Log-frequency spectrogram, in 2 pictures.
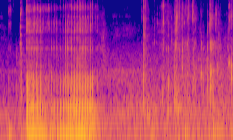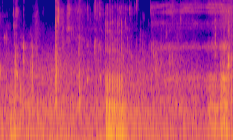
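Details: French Bulldog Morty polishes off a fruit plate in a small room. Low grunting snorts open the sequence and come back near seven seconds, with steady, clicky, wet chewing and crunching between them.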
